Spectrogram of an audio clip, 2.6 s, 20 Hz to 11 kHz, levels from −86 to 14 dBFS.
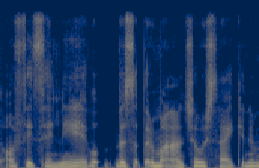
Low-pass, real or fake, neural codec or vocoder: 9.9 kHz; fake; autoencoder, 22.05 kHz, a latent of 192 numbers a frame, VITS, trained on many speakers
